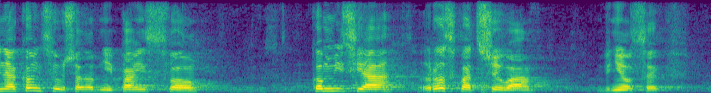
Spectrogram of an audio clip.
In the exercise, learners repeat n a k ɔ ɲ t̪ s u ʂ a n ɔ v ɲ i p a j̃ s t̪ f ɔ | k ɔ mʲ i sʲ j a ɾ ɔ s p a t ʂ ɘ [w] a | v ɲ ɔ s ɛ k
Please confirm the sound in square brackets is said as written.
yes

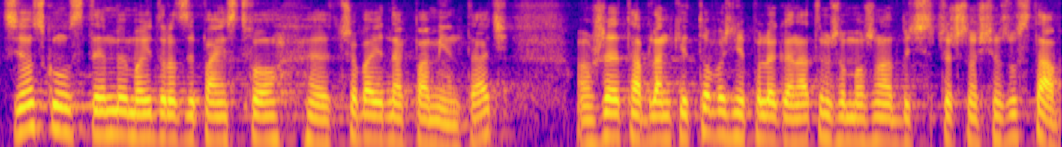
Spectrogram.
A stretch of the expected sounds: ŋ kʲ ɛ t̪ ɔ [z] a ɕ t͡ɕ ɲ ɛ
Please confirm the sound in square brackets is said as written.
no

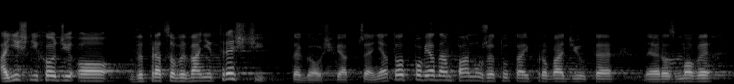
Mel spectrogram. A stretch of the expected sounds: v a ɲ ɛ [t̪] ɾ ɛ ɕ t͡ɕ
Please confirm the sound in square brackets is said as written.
yes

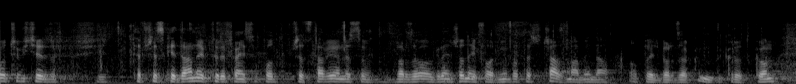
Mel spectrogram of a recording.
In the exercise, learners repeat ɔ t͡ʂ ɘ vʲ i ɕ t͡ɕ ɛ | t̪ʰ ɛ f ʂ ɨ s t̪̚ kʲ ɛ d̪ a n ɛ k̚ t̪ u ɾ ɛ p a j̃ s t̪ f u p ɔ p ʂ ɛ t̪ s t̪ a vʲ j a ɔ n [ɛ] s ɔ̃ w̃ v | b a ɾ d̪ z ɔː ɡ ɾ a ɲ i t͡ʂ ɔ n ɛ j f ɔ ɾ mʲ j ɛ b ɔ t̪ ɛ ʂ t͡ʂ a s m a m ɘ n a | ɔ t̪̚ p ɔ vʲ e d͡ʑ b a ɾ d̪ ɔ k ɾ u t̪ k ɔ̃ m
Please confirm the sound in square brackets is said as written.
yes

